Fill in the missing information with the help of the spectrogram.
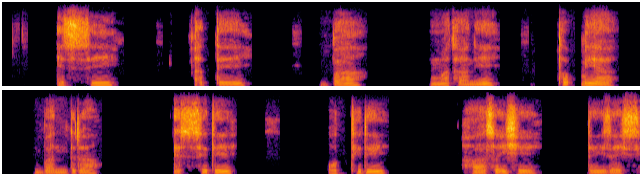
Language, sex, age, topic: Gamo, male, 36-49, government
